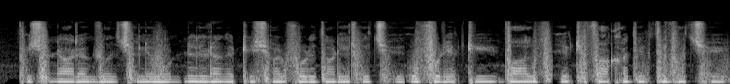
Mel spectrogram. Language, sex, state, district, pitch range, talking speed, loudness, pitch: Bengali, male, West Bengal, Malda, 120-125 Hz, 150 wpm, -17 LUFS, 125 Hz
